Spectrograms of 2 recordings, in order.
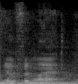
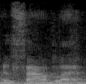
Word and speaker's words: Newfoundland: is a beer and it's pronounced newfoundland not newfoundland or new finland newfoundland is the oldest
